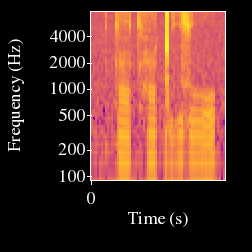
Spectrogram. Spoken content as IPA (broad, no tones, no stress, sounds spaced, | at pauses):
k æ kʰ æ ɡ͡ǁ ɨ z o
